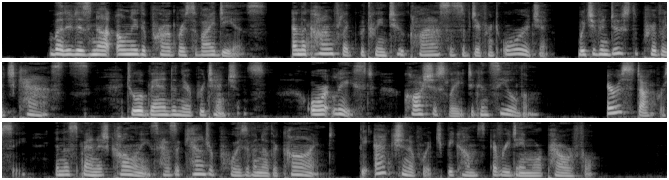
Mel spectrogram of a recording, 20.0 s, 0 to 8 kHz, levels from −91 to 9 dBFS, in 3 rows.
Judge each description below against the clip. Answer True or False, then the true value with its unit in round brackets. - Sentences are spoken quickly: False (165 wpm)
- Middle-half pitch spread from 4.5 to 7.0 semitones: False (3.7 semitones)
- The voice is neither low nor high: False (200 Hz)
